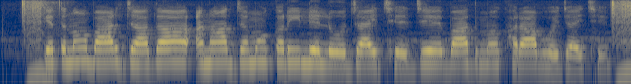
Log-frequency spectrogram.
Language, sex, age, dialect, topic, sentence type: Maithili, female, 18-24, Angika, agriculture, statement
